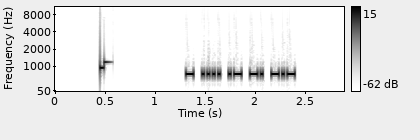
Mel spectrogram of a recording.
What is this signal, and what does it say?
Morse code, heard as a keyed tone, about 41 wpm, 700 Hz. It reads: THANK
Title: Sets of 2 Words - New Word Drill - 45wpm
